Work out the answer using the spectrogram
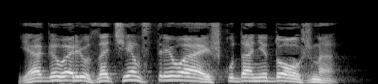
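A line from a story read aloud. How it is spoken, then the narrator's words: Shouting from one side. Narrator (Russian): кричали с одной стороны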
